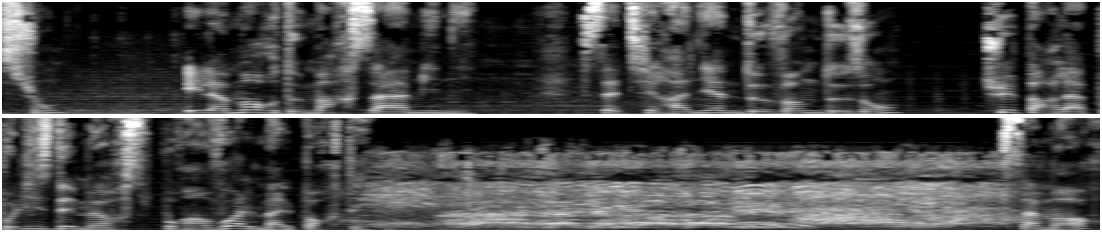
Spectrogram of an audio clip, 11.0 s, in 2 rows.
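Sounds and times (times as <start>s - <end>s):
speech: 0.0s - 7.9s, 10.6s - 10.9s
protest crowd shouting in anger: 7.3s - 10.6s.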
